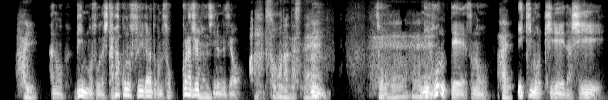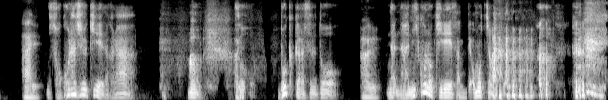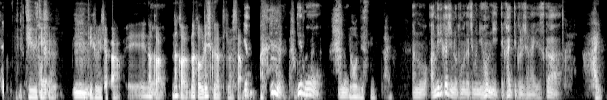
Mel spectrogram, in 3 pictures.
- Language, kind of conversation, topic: Japanese, unstructured, 旅先で心を動かされた体験を教えてくれませんか？
- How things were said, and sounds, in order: distorted speech; other background noise; tapping; chuckle; laugh; laugh; laugh; static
